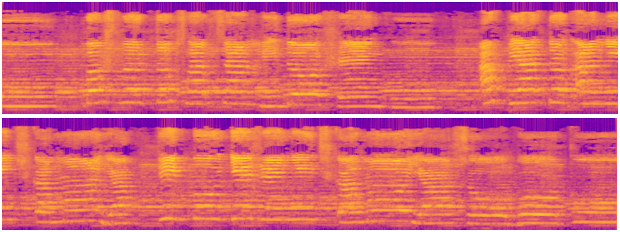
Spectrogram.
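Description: A young boy singing a Slovak folk song solo in a clear, high voice, the melody moving from note to note with short breaks between phrases.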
